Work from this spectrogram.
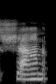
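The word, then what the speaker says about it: sean: Shan being the English rendering of the Irish word Shan old s ean. Um as opposed to sha which has a father or an accent on the a to give that a sound.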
